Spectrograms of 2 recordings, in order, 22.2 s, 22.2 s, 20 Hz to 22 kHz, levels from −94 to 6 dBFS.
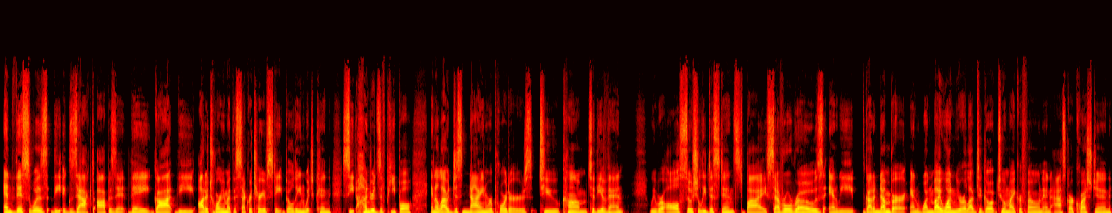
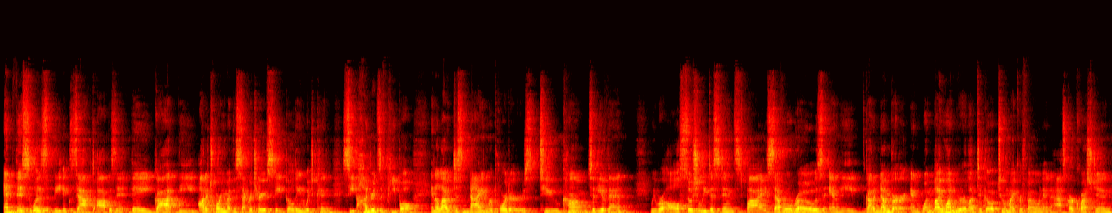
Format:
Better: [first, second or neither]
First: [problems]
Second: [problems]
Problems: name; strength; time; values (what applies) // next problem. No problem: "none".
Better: first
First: none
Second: room echo; noticeable; dies away in 0.8 s // off-mic speech; somewhat distant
